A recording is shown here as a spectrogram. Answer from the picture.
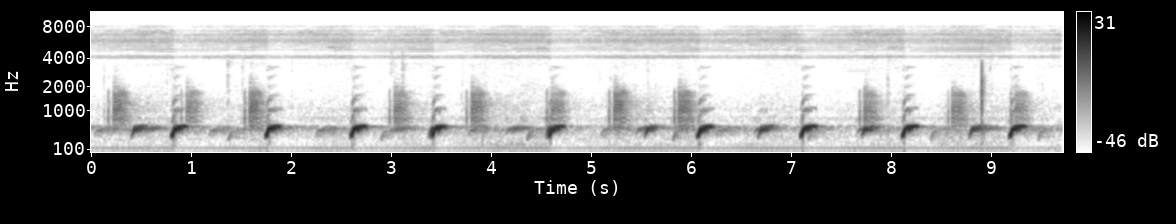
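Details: Smoky jungle frog (Leptodactylus pentadactylus) calling on the bank of an intermittent tributary of the Teles Pires River, Jacareacanga, far south of Pará, Brazil: short, hollow, upward-sweeping whoops, about two per second, steady and loud, over a faint high hiss.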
